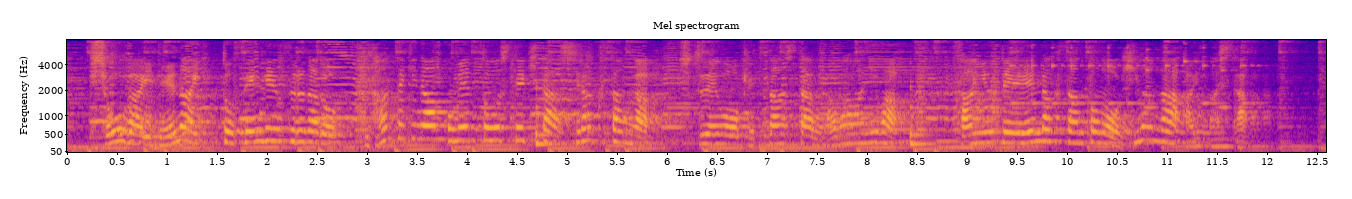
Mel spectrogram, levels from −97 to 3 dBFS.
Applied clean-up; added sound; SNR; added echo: none; Bowed string instrument; 11 dB; reverberation time 1.0 s.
